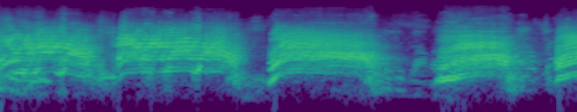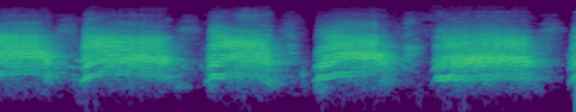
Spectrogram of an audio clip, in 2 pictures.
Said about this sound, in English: So then she fucking growls like an otherworldly banshee.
